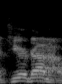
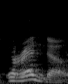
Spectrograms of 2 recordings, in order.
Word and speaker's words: Giordano: like Isaac Gordan yeah Giordano right that's that's how you say it in Chicago all right no it's gendo man come on I don't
